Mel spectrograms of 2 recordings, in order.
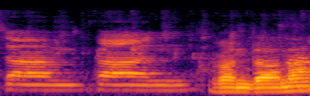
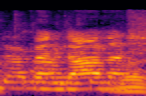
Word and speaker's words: Vandana: Think her first name is pronounced Vandana - - Vandana Shiva.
